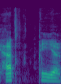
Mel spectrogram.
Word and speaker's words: happier: Okay, he'll be happier, similar to easy. Happy. I know it's double syllable, 2 syllables, but the Y becomes an IER. He'll be a lot happier, and your salary will increase.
